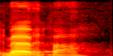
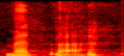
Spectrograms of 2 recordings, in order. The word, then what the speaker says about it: Medford: Medford. From, from Medford. I can't even say it right. – Medfa. – Medfa. Medford to be exact.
